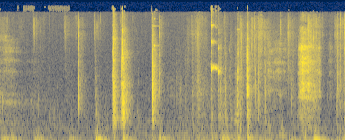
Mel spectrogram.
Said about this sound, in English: Someone's knocking.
